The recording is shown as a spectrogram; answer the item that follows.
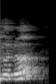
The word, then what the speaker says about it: hell: প্রথম শব্দটি হলো HAIL হেইল, উচ্চারণটা লক্ষ্য রাখবে, HAIL হেইল।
